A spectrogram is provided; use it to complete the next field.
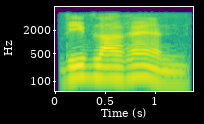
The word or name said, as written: vive la reine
